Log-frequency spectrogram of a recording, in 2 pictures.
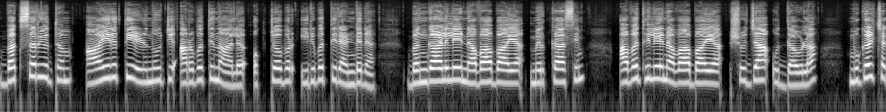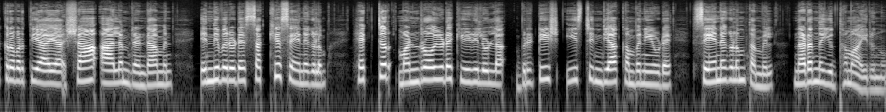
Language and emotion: Malayalam, neutral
